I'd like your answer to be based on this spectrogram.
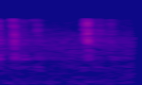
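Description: A few soft, quick clicks of typing on a computer keyboard, quiet and close, with short gaps between the keystrokes.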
